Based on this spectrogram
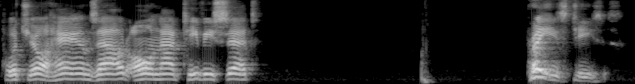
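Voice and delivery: mock preacher urging the viewers to touch the screen. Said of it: "I would say".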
